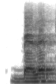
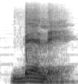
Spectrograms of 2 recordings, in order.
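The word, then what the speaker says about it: ballet: এরপরে বি A double L ইটি ব্যালেট হবে ব্যালেট না এটার উচ্চারণ হবে বেলে এটার উচ্চারণ হবে বেলে বেলে হচ্ছে এক ধরনের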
